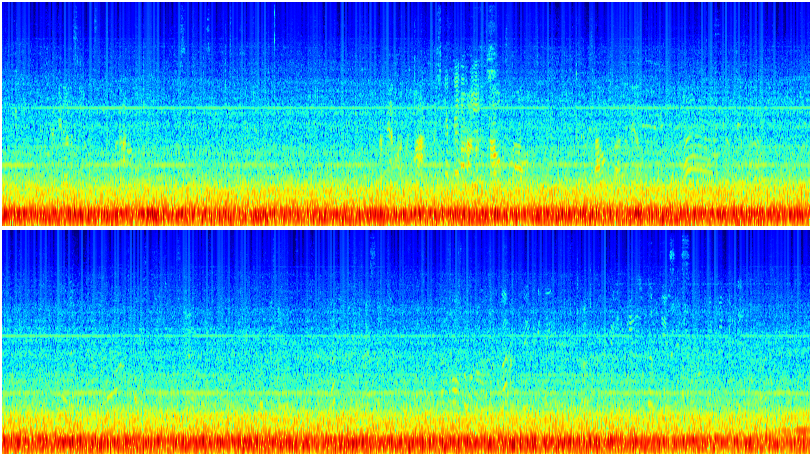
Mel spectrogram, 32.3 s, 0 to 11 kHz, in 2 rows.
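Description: Cabin noise of an Embraer 195 airliner in the climb after take-off: the steady low roar of its GE CF34 turbofans and the airflow, with two thin engine tones held steady through it.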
